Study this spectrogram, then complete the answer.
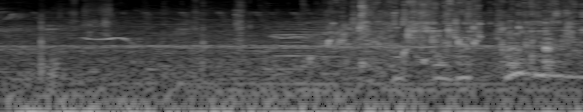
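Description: Water pours and trickles into a cooking pot for Badam Ragda, a steady splashing stream running throughout, with chirpy high sounds over it.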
